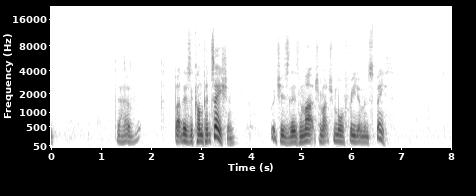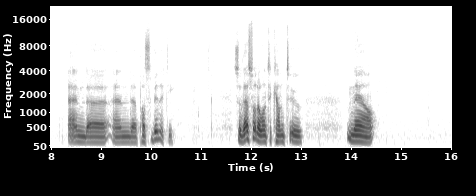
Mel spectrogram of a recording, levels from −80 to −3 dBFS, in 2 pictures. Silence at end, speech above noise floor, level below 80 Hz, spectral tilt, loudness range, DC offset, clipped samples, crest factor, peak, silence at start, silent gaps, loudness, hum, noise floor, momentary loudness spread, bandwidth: 1.55 s; 42 dB; -82 dBFS; -6.5 dB/octave; 6 LU; under 0.1%; under 0.1%; 22 dB; -12 dBFS; 0 s; none; -31 LUFS; none; -73 dBFS; 17 LU; 15 kHz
